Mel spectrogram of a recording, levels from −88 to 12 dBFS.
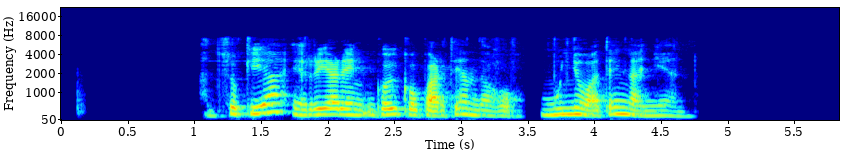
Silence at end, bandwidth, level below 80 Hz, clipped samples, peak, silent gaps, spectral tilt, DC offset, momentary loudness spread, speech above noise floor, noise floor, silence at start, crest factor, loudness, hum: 1.1 s; 7.6 kHz; -76 dBFS; under 0.1%; -6 dBFS; 3.50-3.60 s; -7 dB/octave; under 0.1%; 10 LU; over 66 dB; under -90 dBFS; 1.05 s; 20 dB; -24 LUFS; none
